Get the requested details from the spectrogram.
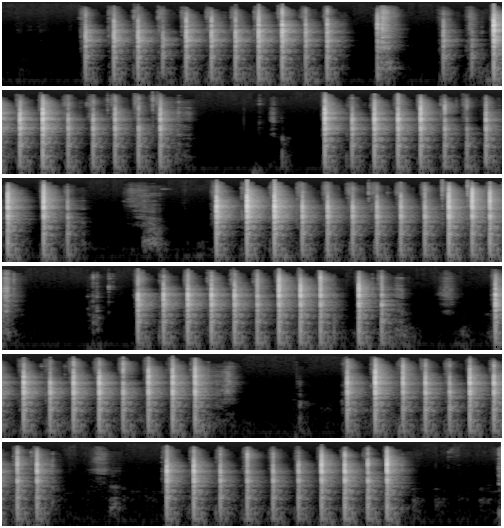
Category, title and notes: Soundscapes > Indoors
Echter Koch schneidet Champignons in feine Scheiben. A real chef cuts mushrooms into thin slices.
cuts, kitchen, slices, cuisine, mushrooms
